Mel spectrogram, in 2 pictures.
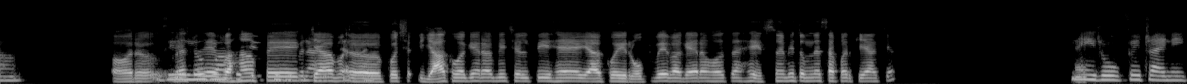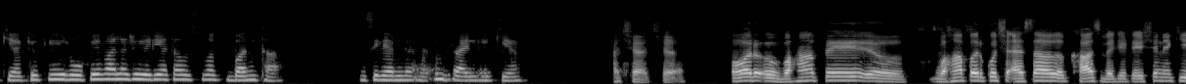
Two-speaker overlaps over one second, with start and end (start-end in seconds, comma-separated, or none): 1.7-3.9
